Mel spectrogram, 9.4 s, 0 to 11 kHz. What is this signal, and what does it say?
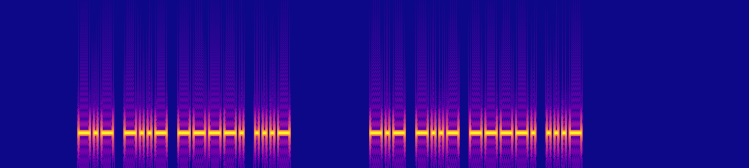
Morse code, heard as a keyed tone, about 25 wpm, 700 Hz. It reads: KX9V KX9V
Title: USA Call Signs - 4 Characters - Repeated 2x - 25wpm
